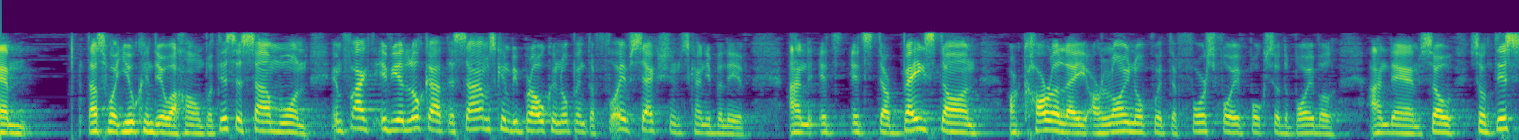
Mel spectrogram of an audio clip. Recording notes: Recorded live at Liberty Church on 3rd March 2019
